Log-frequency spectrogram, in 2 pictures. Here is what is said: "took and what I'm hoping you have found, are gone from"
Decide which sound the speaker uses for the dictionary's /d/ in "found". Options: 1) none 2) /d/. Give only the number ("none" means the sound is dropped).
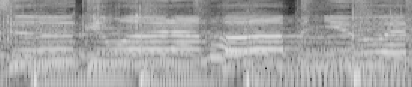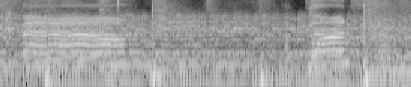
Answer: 1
